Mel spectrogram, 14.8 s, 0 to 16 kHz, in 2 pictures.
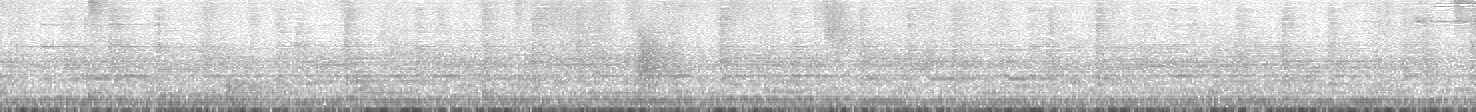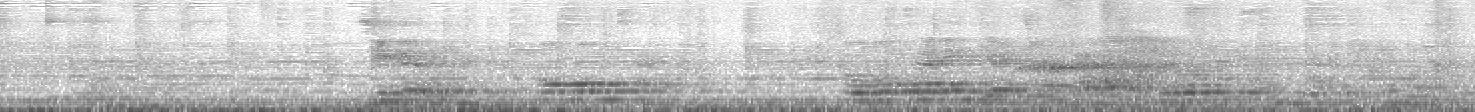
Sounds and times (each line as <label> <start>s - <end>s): Music from the advertisements 0.0s - 14.7s
Metro information sounds 4.4s - 14.7s
Metro information from speakers in Korean and English 9.0s - 14.7s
